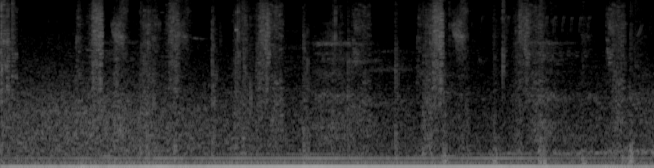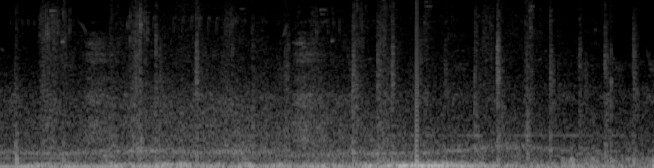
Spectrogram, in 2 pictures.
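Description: Footsteps crunch steadily along a gravel road.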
